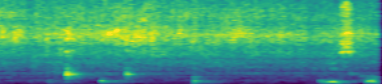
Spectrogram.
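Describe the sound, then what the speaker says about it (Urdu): Vegetables, including chopped carrots, frying in a pan for Chinese rice, giving a steady soft sizzle with a few sharp clinks of stirring spaced through the stretch, no voices over it. "اس کو فرائی کریں گے۔"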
